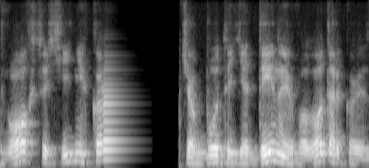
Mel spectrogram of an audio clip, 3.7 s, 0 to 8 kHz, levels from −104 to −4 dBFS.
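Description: A speech clip with a long network dropout from 1.06 to 1.81 s. The last sound is stretched into a fading buzz. It then falls to about 0.34 s of silence. Speech resumes with about 0.74 s gone. Lost packets are the likely cause. Nothing is heard above 8 kHz, which fits a G.722 call codec.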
